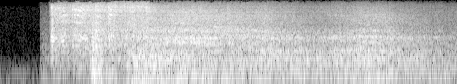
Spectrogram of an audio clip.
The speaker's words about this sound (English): As Sam is driving us through the city, cars are doing crazy moves to get home faster.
